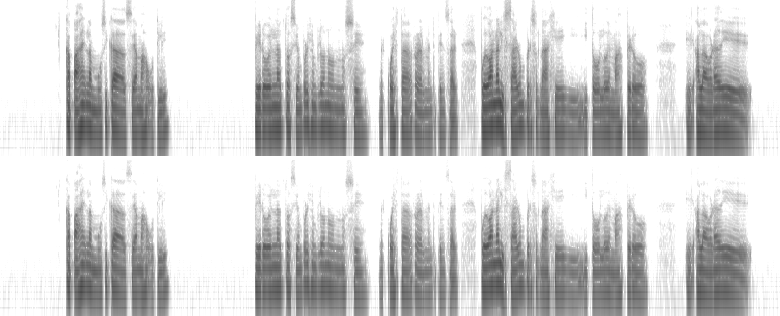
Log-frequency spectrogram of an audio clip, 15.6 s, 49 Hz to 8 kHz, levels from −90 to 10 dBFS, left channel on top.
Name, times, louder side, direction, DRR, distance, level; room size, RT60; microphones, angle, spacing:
voice 1, 1.3-3.4 5.1-7.3 7.6-12.9 13.7-15.0, left 3 dB, 50° left, 0.6 m, -31 dB
open air
head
